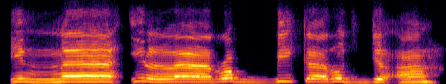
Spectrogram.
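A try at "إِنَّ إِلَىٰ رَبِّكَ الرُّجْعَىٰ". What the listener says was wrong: Oke, Robbikar sudah bagus. Sekarang innanya ya.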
